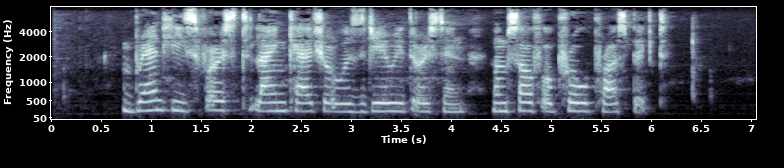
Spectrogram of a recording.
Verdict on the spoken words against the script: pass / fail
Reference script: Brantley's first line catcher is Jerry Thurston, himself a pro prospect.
fail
